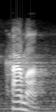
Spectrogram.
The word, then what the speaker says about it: karma: if we we understand karma kama karma is the sanskrit pronunciation comma the pali pronunciation if we see that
